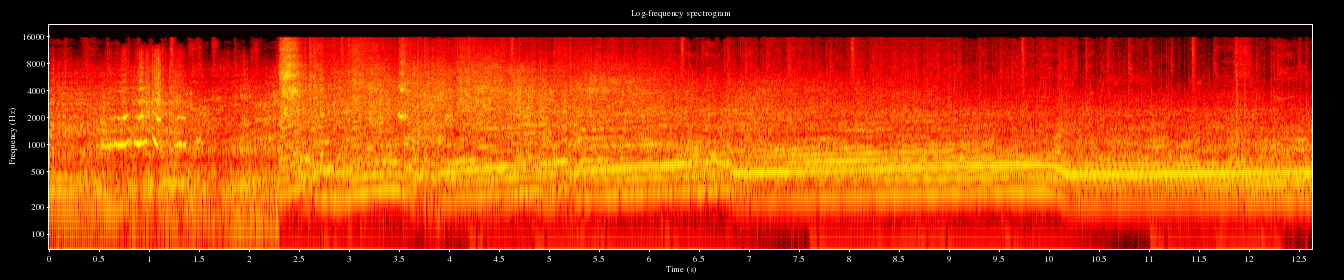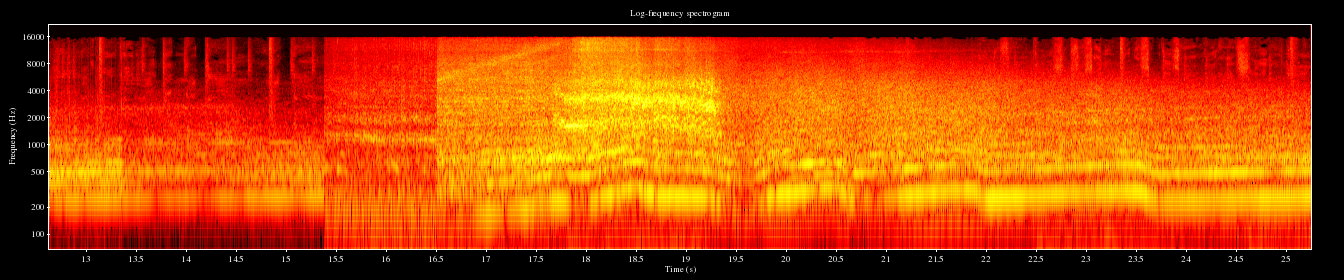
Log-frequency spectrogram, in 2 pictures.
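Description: Highly tuned BMW turbocharged straight-six drag cars accelerating flat out down a drag strip, the engine note climbing and dropping back at each upshift, several times over. About two-thirds of the way through comes a louder stretch with a rushing hiss over the engine.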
